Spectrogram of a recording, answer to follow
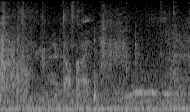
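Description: A woman speaking one word quietly over faint room tone.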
